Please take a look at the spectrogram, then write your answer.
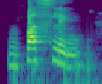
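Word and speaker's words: bustling: This place is बसलिंग। इसमें T silent रहेगा। बी यू एस टी एल आई एन जी।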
